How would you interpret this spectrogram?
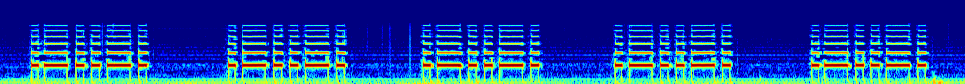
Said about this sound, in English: This is the sound of the quotation mark.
